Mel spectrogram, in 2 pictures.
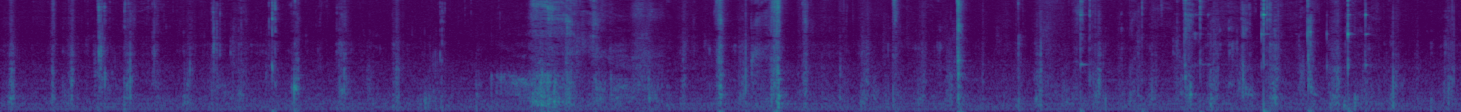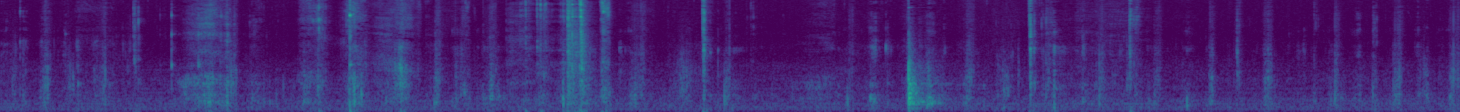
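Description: Close-miked chewing and crunching of raw squid and crisp, ice-cold vegetables from a squid mulhoe. A steady run of wet mouth clicks, with a few louder, longer noises scattered through.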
